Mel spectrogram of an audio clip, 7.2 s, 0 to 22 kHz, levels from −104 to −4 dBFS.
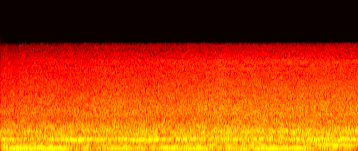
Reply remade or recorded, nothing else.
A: recorded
